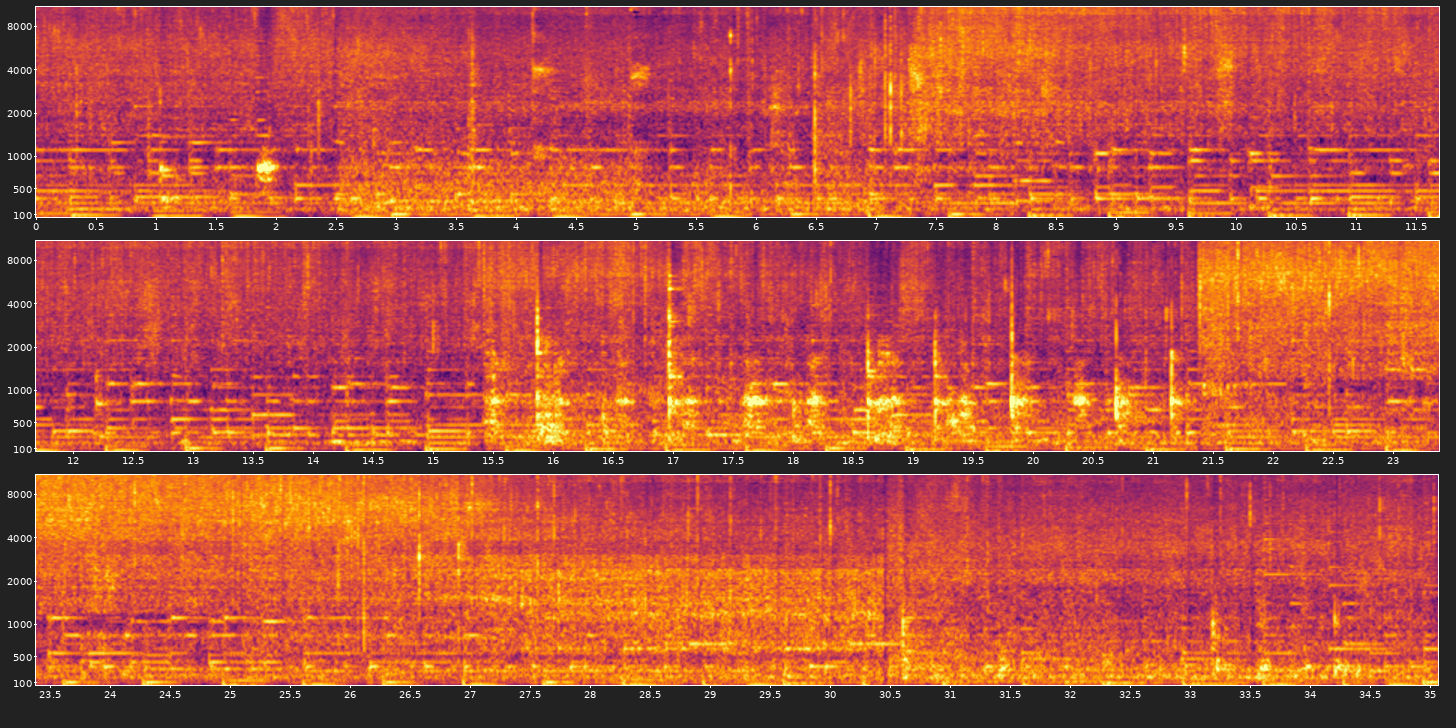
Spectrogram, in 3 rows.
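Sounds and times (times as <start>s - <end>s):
egg sizzling in hot oil: 0.0s - 35.0s
rice sizzling in a wok: 0.0s - 35.0s
wooden spatula scraping a wok: 15.3s - 24.3s.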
